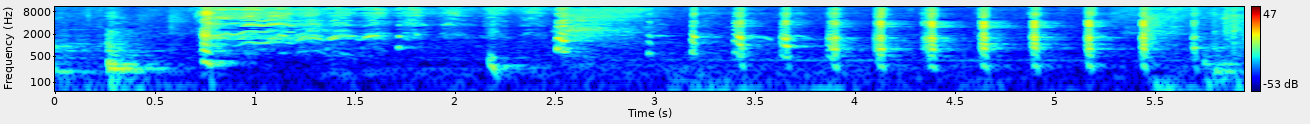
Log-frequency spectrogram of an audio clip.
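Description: A person laughing in a run of short, quick bursts, about four a second, through the second half.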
